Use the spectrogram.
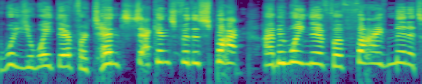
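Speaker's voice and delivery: high, loud mock yell at the other driver; retold screaming match. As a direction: yell it back up high like a furious stranger. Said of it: "we just start screaming at each other".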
